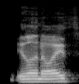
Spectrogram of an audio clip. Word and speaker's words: Illinois: You didn't pronunciate the S. Illinois.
